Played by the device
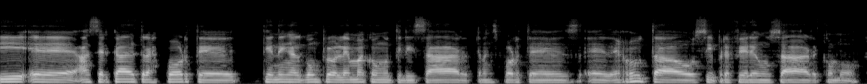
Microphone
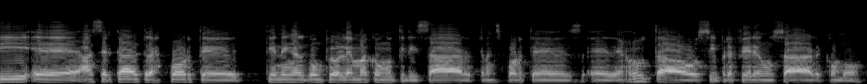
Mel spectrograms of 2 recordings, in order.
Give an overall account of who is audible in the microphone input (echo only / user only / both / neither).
echo only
